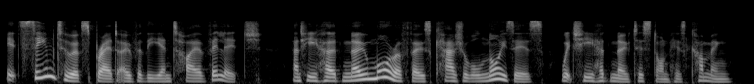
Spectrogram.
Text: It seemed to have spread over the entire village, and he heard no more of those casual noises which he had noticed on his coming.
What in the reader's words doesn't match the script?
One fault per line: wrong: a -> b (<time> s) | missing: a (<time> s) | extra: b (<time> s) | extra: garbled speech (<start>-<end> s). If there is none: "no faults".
no faults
